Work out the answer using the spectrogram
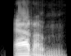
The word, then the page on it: atom: American English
